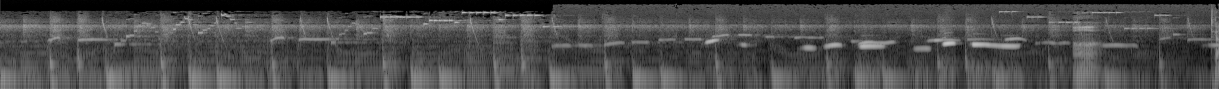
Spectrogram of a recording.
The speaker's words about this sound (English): I could never really whistle that good.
